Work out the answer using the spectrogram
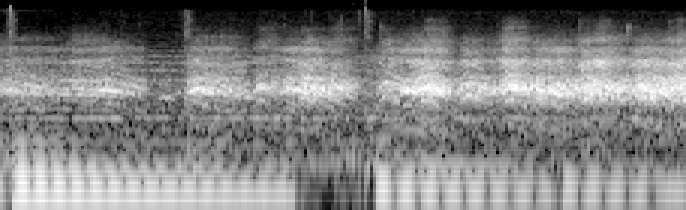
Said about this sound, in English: Now, what's got into those crows? Are they mad at me or something?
